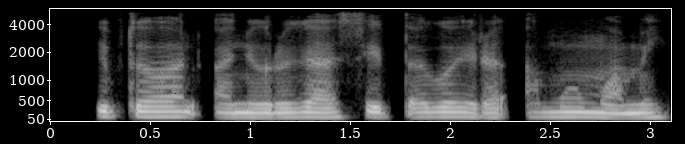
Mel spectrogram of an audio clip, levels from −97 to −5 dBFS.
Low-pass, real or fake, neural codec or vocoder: 5.4 kHz; real; none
